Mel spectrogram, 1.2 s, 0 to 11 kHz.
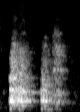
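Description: A 14-year-old miniature pinscher gives two quick, close barks in a row, sharp and fairly loud, with nothing else behind them.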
